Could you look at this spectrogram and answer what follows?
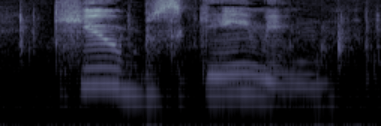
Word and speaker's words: Cubes Gaming: So my new username is going to be, it's going to show on the screen right now, and the way of pronouncing it is Cubes Gaming, Cubes, because I found that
